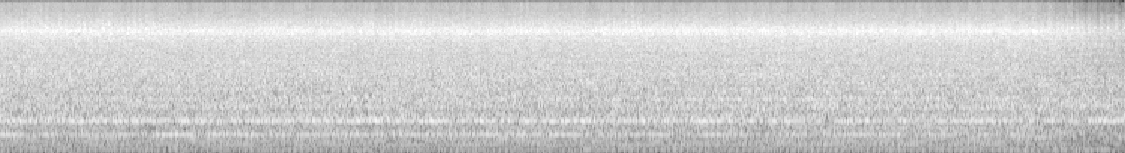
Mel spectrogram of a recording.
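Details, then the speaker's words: Petrol generator that kicked back hard on the starter cord and backfired into the carburetor, fixed by replacing the valves. After the repair it starts and runs with a loud, steady, even drone and no popping or misfire: normal running. "так заводим працює і тільки після заміни клапана Хоть я і перевіряв пускати і все ж таки заміна помогла"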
